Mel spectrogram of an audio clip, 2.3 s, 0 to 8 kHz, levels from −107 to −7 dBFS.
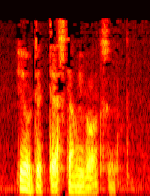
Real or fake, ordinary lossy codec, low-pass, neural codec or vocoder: fake; MP3, 24 kbps; 7.2 kHz; codec, 16 kHz, 16 kbps, FreqCodec, smaller model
